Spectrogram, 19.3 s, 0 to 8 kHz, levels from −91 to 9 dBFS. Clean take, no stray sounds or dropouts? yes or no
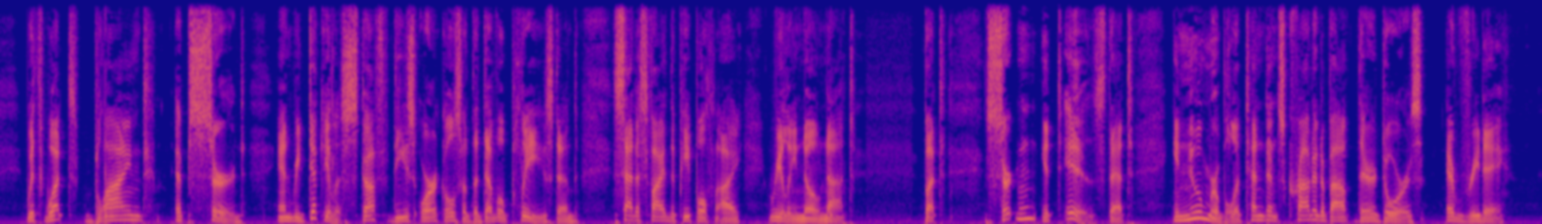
yes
